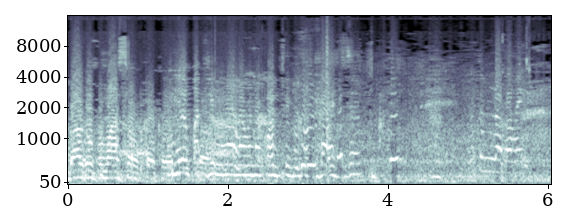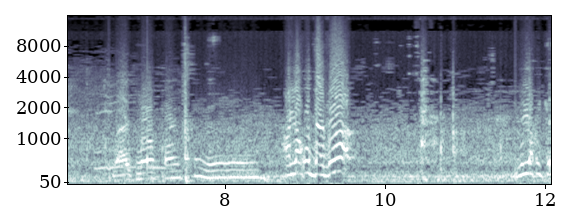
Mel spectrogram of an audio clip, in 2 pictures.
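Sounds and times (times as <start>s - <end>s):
people talking casually: 0.0s - 12.0s
steady background noise: 0.0s - 12.0s.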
